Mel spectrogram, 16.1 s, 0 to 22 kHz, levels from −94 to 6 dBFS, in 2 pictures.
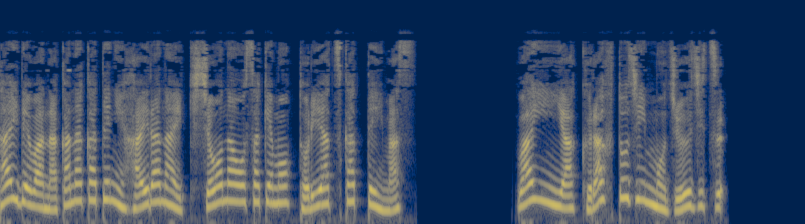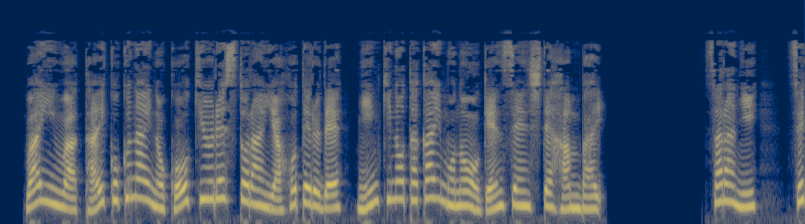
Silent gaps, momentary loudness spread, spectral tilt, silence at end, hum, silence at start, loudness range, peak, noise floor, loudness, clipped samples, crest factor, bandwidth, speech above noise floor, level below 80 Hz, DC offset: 4.29-5.05 s, 7.41-8.18 s, 14.23-15.01 s; 5 LU; -5 dB/octave; 0 s; none; 0 s; 3 LU; -6 dBFS; under -90 dBFS; -20 LUFS; under 0.1%; 14 dB; 12 kHz; over 71 dB; -58 dBFS; under 0.1%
